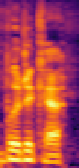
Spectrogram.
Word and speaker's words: Boudica: Oh, Boudica, or That's her Boadicea, name, depending on yeah. whose pronunciation Well, I you was hear. gonna say Boudica. Yeah, Boudica is the more modern pronunciation.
